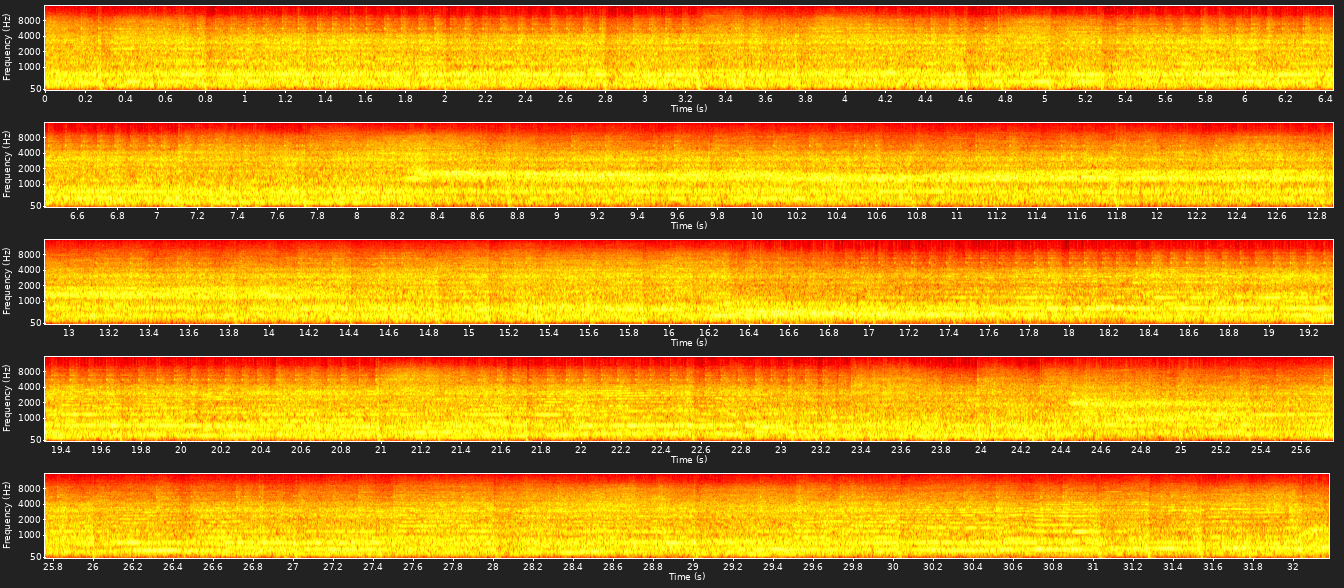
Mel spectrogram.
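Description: Extreme metal band playing live: distorted electric guitars, keyboards and drums in a dense, continuous wall of sound, thin with little bass in this audience-made recording. About a third of the way through, a long high note is held for several seconds.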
